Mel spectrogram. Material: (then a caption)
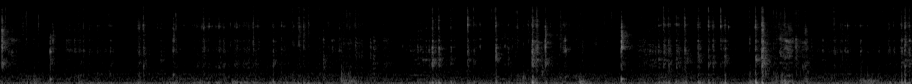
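Soap. A solid, gold-painted bar of dry soap with a cream core is held in the hand and shaved with a metal utility blade, and the flakes pile up. The result is quiet, dry, crackly scraping made of many short, bright ticks, with a few sharper snaps standing out in the second half.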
